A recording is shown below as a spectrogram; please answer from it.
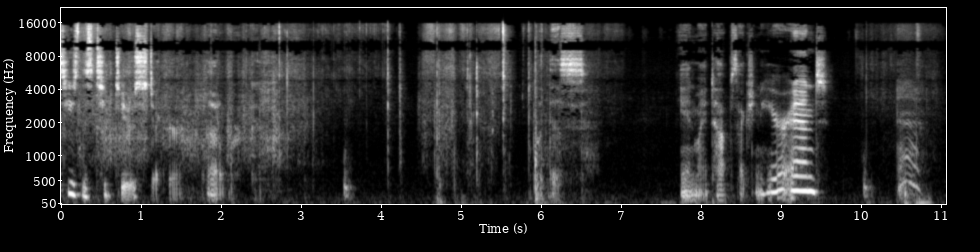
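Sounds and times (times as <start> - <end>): paper rustling: 0.0 - 6.4.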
